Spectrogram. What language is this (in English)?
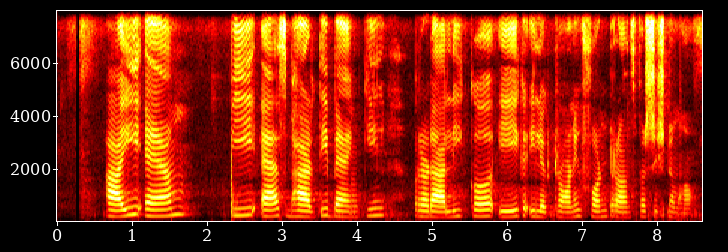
Bhojpuri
